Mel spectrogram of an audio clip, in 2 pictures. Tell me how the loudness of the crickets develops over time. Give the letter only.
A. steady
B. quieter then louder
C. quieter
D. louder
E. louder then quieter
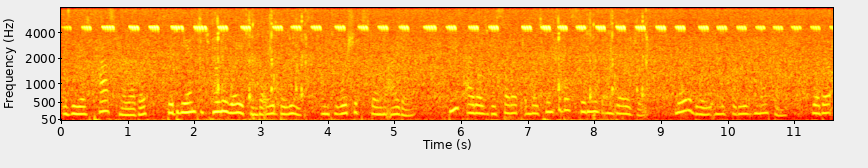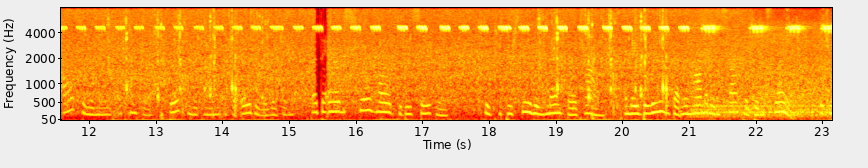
B.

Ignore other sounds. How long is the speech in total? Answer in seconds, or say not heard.
23 s.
